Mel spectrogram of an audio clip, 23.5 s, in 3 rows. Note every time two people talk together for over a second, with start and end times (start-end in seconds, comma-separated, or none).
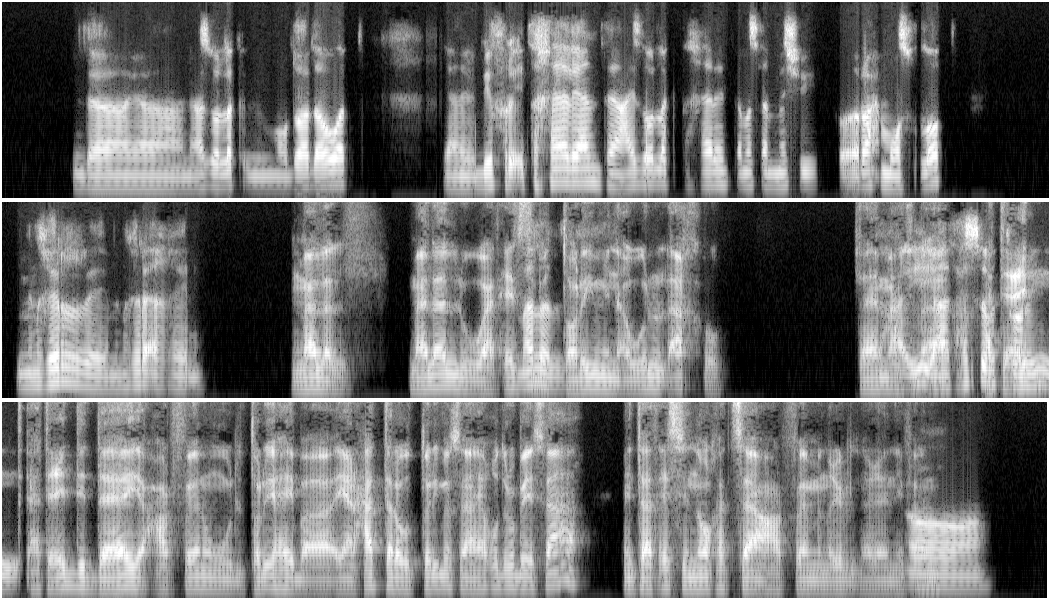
14.4-15.9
